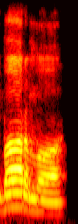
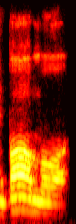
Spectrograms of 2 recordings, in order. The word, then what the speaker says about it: Baltimore: so it's a b you still say baltimore you just don't put the t there some people try to drop it and say bald more no it's it's another another syllable there but just getting back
